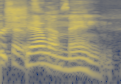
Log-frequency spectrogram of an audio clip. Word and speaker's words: Chalamet: It's for sure Chalamet, by the way.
